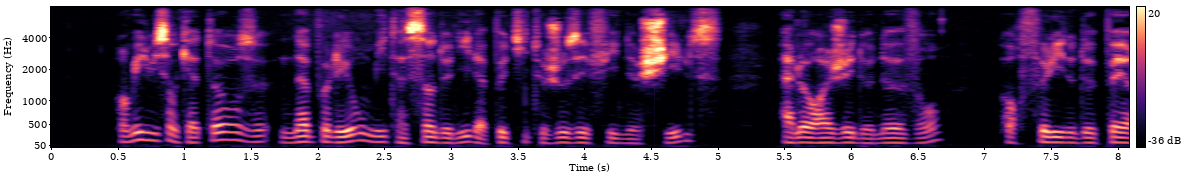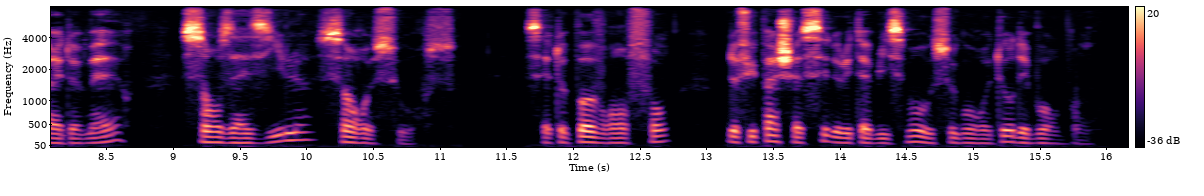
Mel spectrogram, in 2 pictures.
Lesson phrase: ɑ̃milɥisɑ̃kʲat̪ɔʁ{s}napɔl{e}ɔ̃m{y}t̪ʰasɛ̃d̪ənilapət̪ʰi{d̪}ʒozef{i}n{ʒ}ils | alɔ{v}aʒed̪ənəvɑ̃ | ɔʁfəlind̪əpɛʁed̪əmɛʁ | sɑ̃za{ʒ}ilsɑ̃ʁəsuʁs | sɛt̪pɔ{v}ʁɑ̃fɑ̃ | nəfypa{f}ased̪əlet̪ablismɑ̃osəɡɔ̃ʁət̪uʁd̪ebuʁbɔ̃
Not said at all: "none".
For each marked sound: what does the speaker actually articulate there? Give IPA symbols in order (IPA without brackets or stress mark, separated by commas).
z, e, i, t̪, i, ʃ, ʁ, z, v, ʃ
